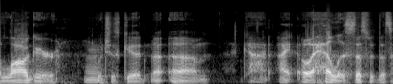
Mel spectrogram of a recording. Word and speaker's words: Helles: A Helles.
